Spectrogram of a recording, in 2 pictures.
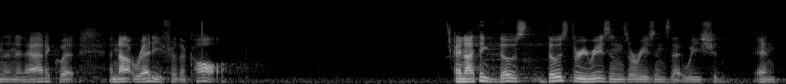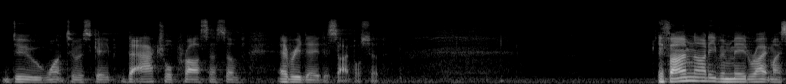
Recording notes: This sermon was recorded on July 3, 2022.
